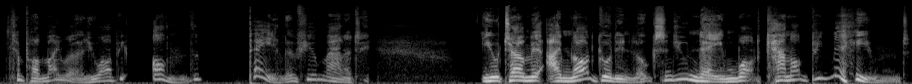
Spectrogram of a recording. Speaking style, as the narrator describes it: Wogan, starting to laugh

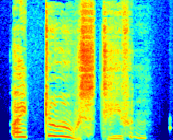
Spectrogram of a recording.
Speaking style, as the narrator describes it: cried Diana, blushing

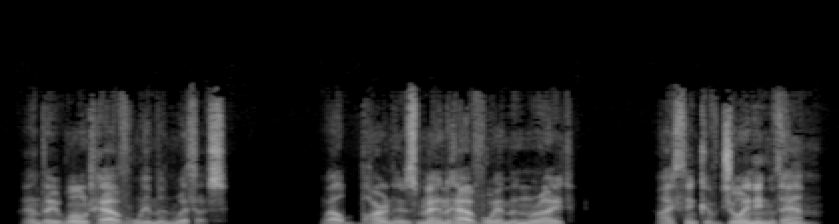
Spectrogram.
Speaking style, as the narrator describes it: he said dryly

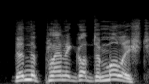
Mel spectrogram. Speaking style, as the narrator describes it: he shouted

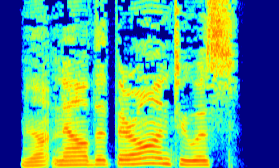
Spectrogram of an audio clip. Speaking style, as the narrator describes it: Han said gloomily

